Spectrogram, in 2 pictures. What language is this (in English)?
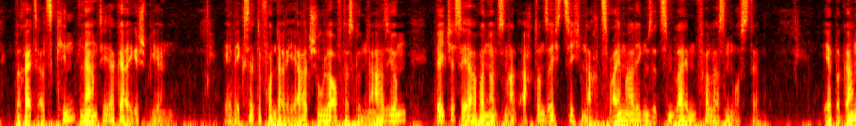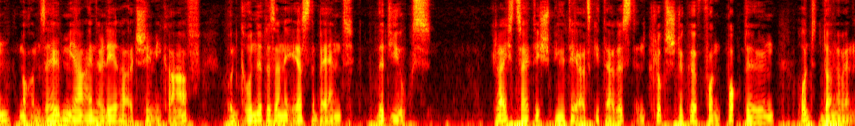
German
